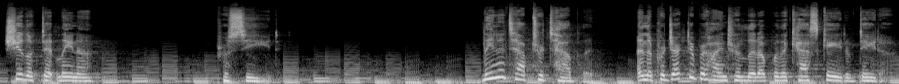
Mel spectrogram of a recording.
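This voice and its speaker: A male narrator reads dramatic fiction in a high-pitched voice. His words carry a long reverb, with clearly audible guitar music behind them. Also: animated, fast.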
